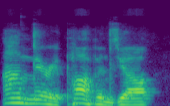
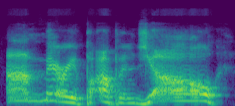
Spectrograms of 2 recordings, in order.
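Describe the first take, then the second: First: Put-on Southern accent. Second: High, slow Southern drawl on I'm Mary Poppins y'all; proud Southern declaration, pitched way up; Southern accent. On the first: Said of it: "Southern accent". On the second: Retold or imitated. Quoting Yondu's movie line in a high Southern drawl. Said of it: "he had the Southern accent".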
